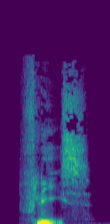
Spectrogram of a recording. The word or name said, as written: fleece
